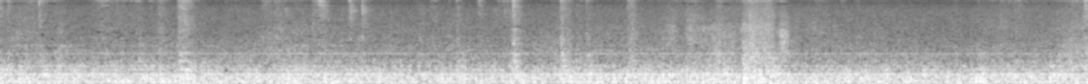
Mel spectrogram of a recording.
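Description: Faint rustling and a few light clicks as a thin-wire fairy-light string is wrapped around a wooden post through pip-berry garland, over a steady low room hum.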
